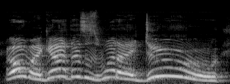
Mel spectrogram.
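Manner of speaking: high, loud, slow exclaiming; mock amazement. Player amazed watching the demo, high and loud. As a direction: act dazzled by the demo. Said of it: "the demo would show you".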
